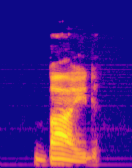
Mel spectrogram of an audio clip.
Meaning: 1. To bear; to endure; to tolerate 2. To face with resistance; to encounter; to withstand 3. To dwell or reside in a location; to abide 4. To wait; to be in expectation; to stay; to remain
- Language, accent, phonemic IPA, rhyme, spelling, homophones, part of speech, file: English, US, /baɪd/, -aɪd, bide, buyed, verb, En-us-bide.ogg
